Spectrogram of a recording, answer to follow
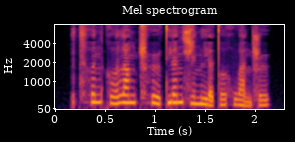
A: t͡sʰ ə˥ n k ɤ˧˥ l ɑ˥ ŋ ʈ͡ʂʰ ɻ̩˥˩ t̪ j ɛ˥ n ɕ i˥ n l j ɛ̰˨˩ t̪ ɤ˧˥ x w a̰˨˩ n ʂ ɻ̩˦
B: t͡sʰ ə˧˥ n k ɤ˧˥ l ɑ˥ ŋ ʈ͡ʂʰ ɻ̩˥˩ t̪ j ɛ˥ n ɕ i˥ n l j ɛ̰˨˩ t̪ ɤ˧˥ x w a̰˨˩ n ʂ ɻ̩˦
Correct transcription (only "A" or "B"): A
